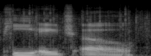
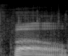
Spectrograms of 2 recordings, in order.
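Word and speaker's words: phở: know what pho is, it's spelled P-H-O. It looks like pho, but it's pronounced pho.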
